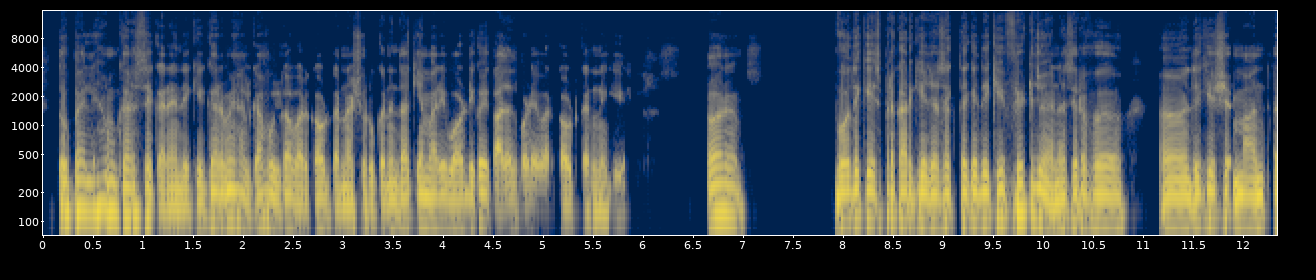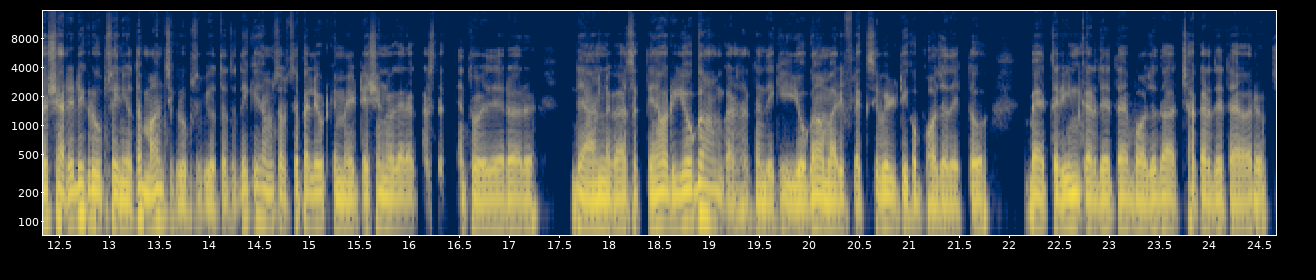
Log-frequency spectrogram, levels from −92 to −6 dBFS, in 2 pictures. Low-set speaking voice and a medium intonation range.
Yes: very low, 90 Hz; average, 3.2 semitones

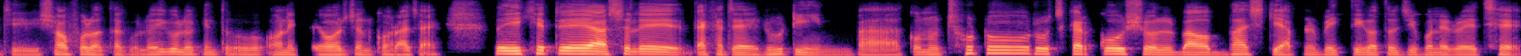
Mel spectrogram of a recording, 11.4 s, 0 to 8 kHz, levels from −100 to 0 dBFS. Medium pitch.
No: low, 115 Hz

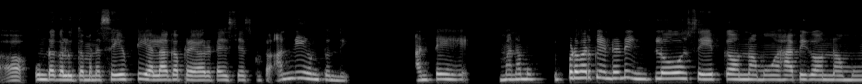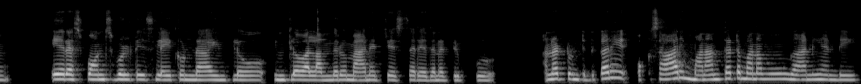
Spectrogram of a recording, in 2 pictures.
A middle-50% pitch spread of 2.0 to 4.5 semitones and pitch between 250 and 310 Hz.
No: narrow, 2.5 semitones; high, 220 Hz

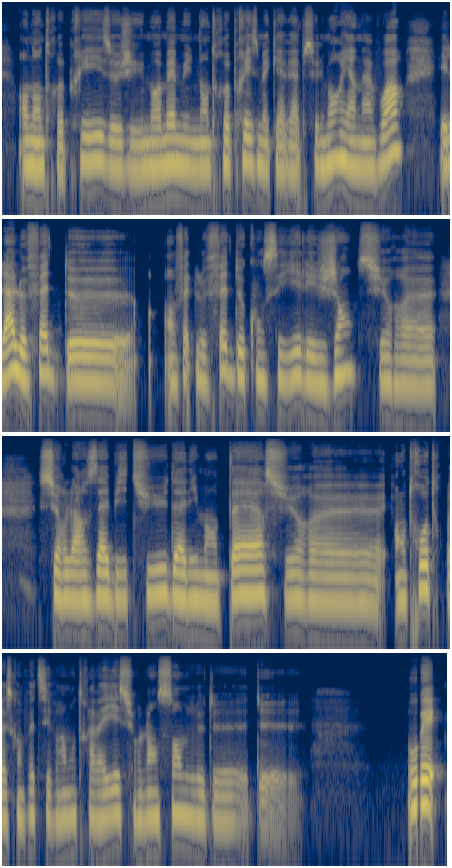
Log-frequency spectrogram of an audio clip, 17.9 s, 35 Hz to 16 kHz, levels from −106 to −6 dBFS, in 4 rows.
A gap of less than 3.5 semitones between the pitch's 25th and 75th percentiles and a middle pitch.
Yes: average, 2.7 semitones; medium, 150 Hz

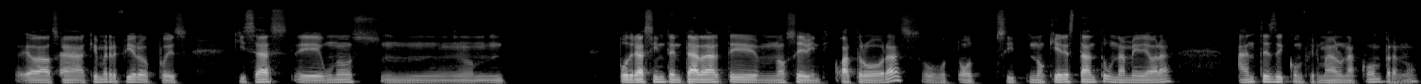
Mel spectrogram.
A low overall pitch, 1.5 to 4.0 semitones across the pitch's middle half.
Yes: low, 105 Hz; narrow, 2.4 semitones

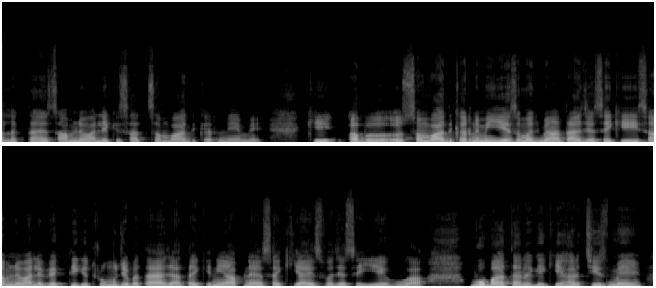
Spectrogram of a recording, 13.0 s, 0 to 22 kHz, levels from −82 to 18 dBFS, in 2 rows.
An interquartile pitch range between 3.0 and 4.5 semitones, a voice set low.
Yes: average, 3.3 semitones; low, 120 Hz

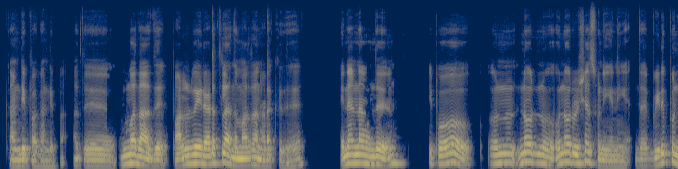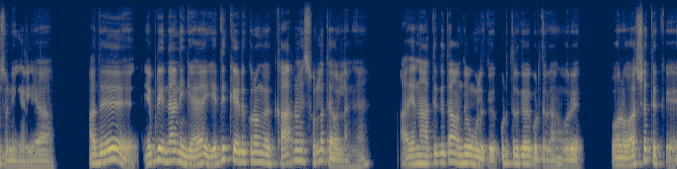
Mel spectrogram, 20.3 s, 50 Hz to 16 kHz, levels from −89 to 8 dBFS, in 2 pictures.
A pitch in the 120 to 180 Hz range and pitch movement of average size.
No: low, 135 Hz; wide, 7.0 semitones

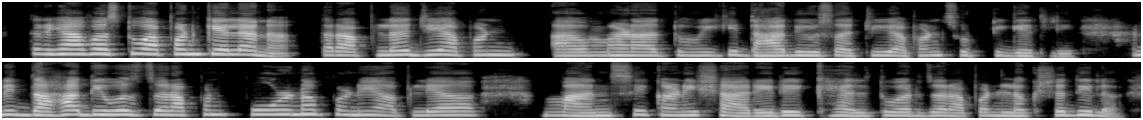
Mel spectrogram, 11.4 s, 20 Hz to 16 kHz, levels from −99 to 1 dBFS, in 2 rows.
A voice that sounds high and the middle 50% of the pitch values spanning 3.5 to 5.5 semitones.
Yes: high, 225 Hz; average, 4.0 semitones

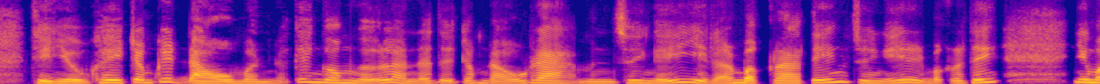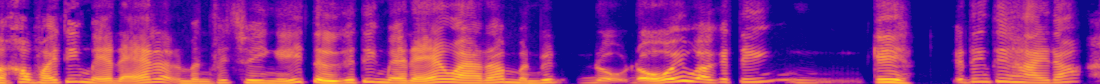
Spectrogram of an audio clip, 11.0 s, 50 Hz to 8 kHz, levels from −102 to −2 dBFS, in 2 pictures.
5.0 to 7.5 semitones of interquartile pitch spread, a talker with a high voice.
Yes: average, 5.3 semitones; high, 225 Hz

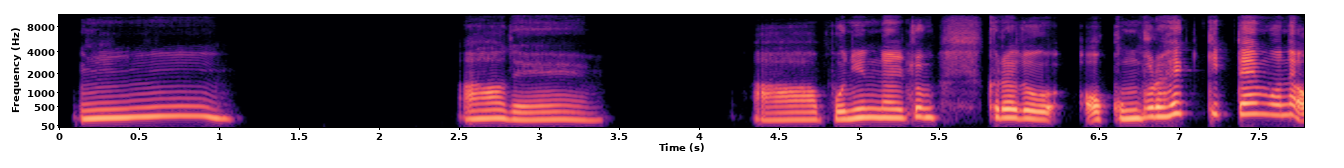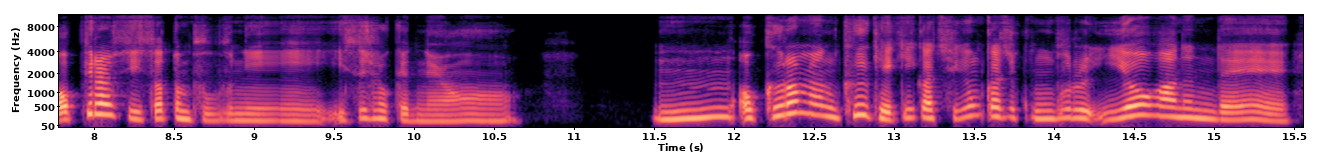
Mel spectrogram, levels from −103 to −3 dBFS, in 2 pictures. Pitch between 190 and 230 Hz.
Yes: high, 200 Hz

